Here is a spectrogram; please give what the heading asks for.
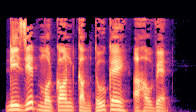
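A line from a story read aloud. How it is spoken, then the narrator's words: Loud call. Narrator (Vietnamese): Lý Vân Hồng lớn tiếng gọi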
